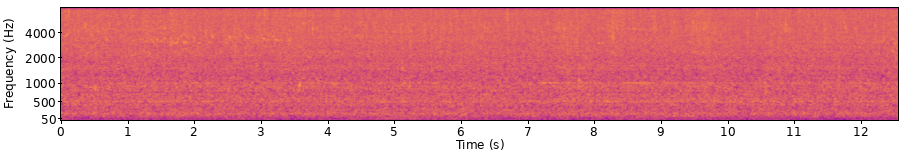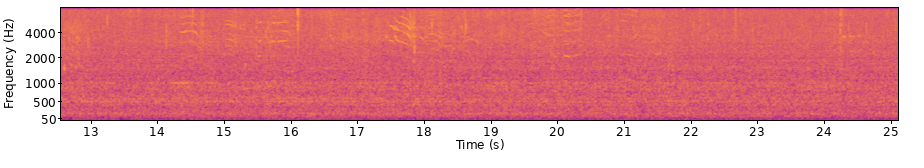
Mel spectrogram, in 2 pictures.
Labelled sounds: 14.3	14.6	Pacific white-sided dolphin, 0.88 to 5.3 kHz
15.7	16.0	Pacific white-sided dolphin, 3.0 to 5.4 kHz
17.5	17.9	Pacific white-sided dolphin, 3.4 to 5.6 kHz
18.6	18.9	Pacific white-sided dolphin, 3.0 to 3.4 kHz
21.0	21.2	Pacific white-sided dolphin, 7.2 to 7.8 kHz

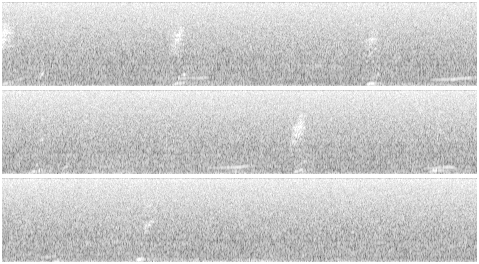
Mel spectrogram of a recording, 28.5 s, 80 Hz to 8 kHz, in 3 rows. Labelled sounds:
7.3	7.5	humpback whale, 1.9 to 2.2 kHz

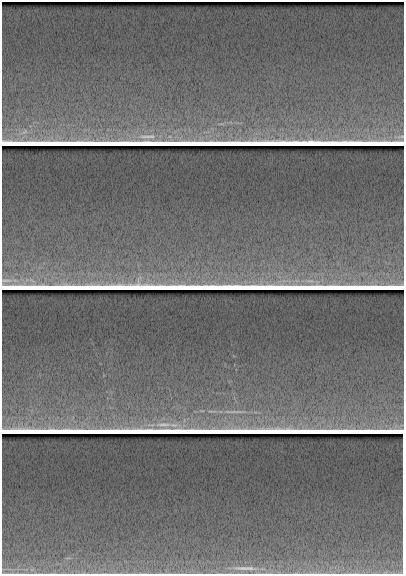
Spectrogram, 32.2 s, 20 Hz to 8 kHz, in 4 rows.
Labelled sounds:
4.3	4.8	humpback whale, 0.96 to 1.2 kHz
19.9	21.0	humpback whale, 0.90 to 2.2 kHz
25.3	25.7	humpback whale, 0.86 to 1.2 kHz

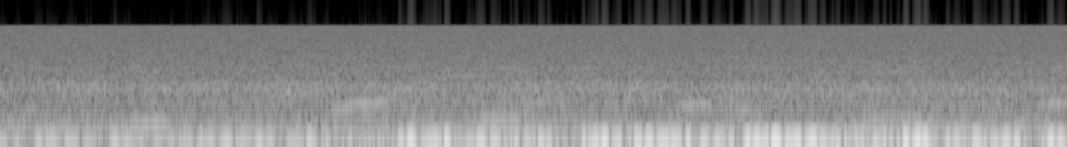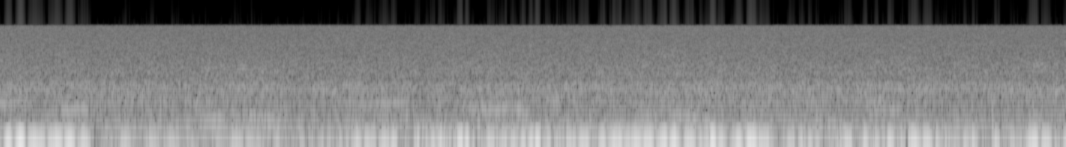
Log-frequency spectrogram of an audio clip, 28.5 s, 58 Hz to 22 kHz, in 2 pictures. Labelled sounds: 6.1	6.4	humpback whale, 0.96 to 1.1 kHz

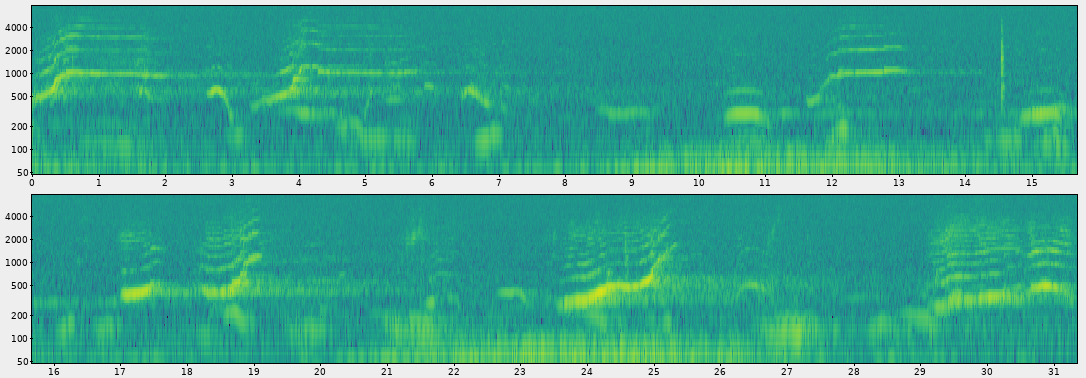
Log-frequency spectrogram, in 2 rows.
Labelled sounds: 0.0	2.0	humpback whale, 0.80 to 5.2 kHz
2.6	2.9	humpback whale, 1.1 to 1.3 kHz
3.7	5.9	humpback whale, 0.80 to 5.1 kHz
11.9	13.1	humpback whale, 0.80 to 4.2 kHz
17.0	17.7	humpback whale, 0.80 to 2.6 kHz
18.1	19.2	humpback whale, 0.80 to 3.2 kHz
21.2	21.5	humpback whale, 2.0 to 2.6 kHz
23.6	25.4	humpback whale, 0.80 to 3.2 kHz
26.3	26.7	humpback whale, 1.3 to 1.6 kHz
29.1	31.3	humpback whale, 0.83 to 4.1 kHz

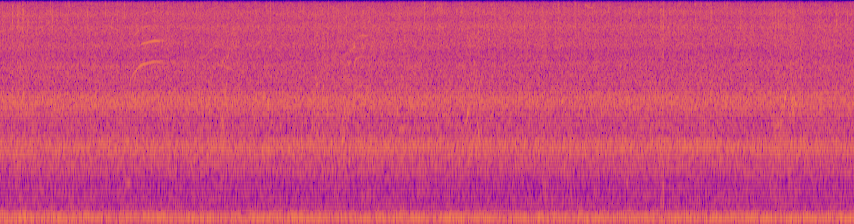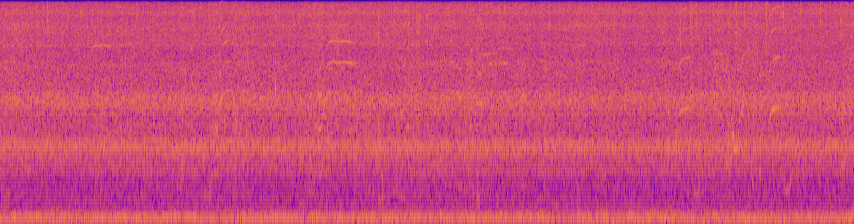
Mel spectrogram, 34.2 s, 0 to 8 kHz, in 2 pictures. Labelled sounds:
2.7	3.3	killer whale, southern resident, 2.9 to 3.4 kHz
23.6	24.2	killer whale, southern resident, 3.1 to 8.0 kHz
27.0	27.4	killer whale, southern resident, 4.0 to 4.1 kHz

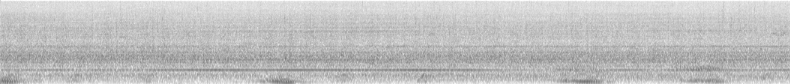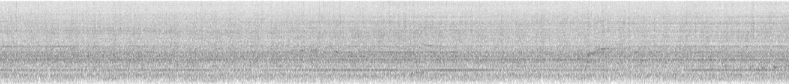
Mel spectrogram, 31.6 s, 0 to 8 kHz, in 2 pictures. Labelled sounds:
24.2	24.5	humpback whale, 3.0 to 3.3 kHz
27.6	28.0	humpback whale, 0.94 to 1.4 kHz

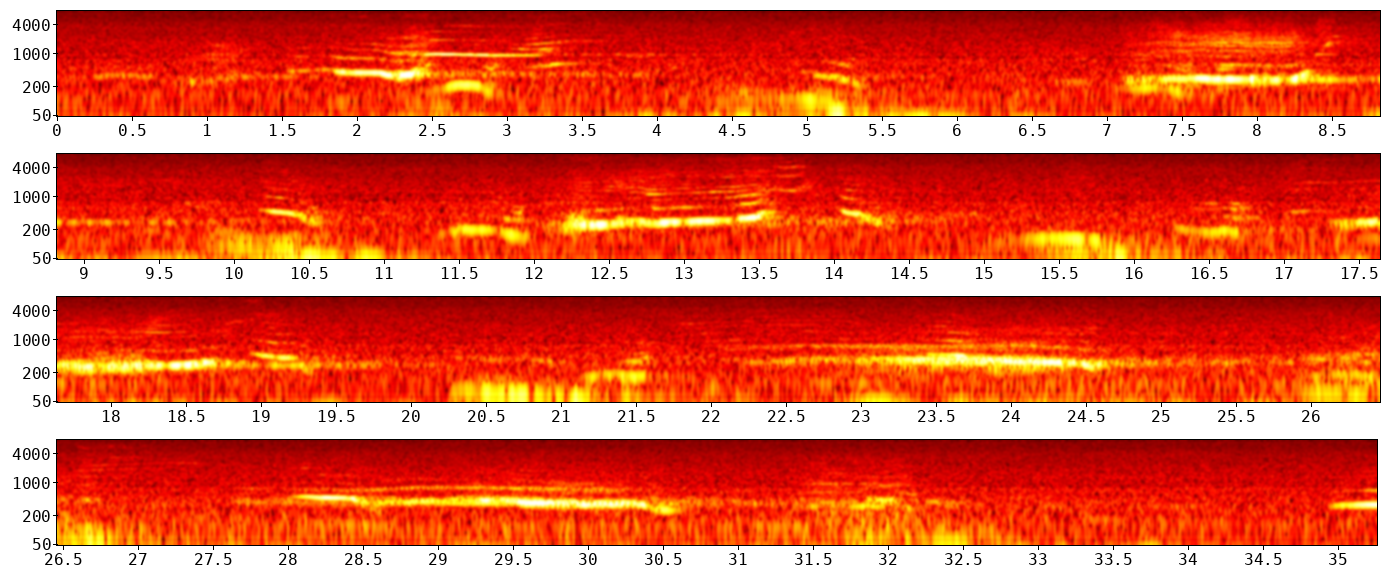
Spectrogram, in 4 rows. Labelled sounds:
1.8	3.6	humpback whale, 0.80 to 3.9 kHz
7.1	8.3	humpback whale, 1.4 to 2.1 kHz
10.2	10.4	humpback whale, 0.83 to 1.1 kHz
12.2	13.9	humpback whale, 0.90 to 6.6 kHz
17.1	17.8	humpback whale, 1.9 to 6.1 kHz
18.1	19.3	humpback whale, 0.80 to 2.1 kHz
22.3	22.7	humpback whale, 2.0 to 2.6 kHz
26.7	27.5	humpback whale, 2.2 to 5.9 kHz
28.7	29.4	humpback whale, 0.80 to 0.96 kHz
29.7	30.1	humpback whale, 0.83 to 1.1 kHz

